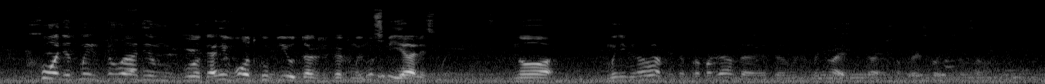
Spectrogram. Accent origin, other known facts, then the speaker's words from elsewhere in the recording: Tikhoretsk, Krasnodar Krai, Russia; я когда-то жил в городе Тиховецке. Я пошел там в школу, потому что там служил мой отец. Я вообще родился в Краснодарском крае, вот где батя мой служил.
